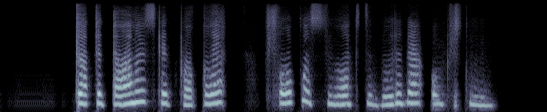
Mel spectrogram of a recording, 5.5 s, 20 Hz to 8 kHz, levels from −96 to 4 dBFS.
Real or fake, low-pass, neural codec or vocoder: fake; 7.2 kHz; codec, 16 kHz, 0.5 kbps, FreqCodec, smaller model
